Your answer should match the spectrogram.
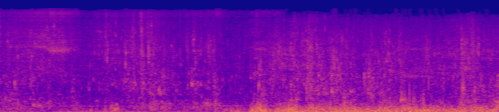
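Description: Wind buffeting the microphone over water lapping against a small aluminium boat in choppy water. The wind gusts markedly louder about three seconds in.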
